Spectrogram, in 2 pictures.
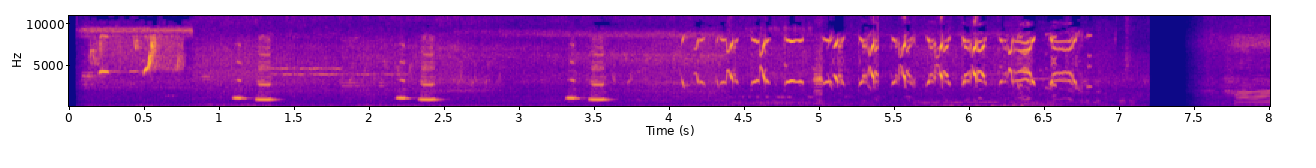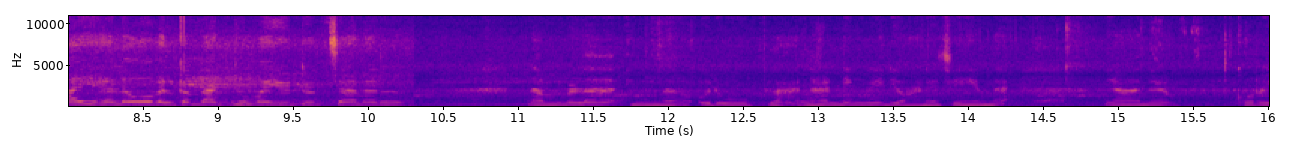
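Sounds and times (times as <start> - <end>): high thin bird chirps: 0.1 - 6.8
bird two-note falling call: 1.1 - 1.4.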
